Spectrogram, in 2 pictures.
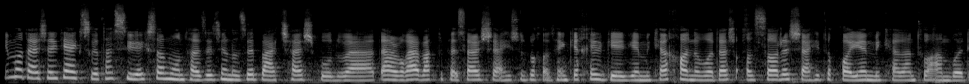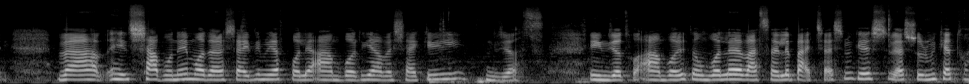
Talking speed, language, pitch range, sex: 150 wpm, Persian, 200-235 Hz, female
